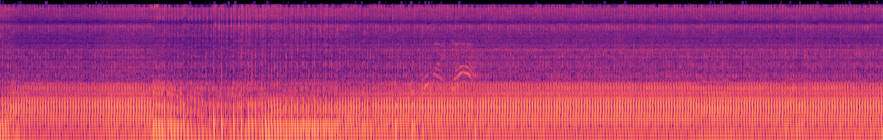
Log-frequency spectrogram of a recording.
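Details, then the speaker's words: Free vintage small-engine generator with varnish in it, started with a whiff of ether, killed by grounding the spark plug: single-cylinder catches after a rough first few seconds, then settles into a steady, even run with no misfires; normal running. "Like, oh my god, I can't believe this thing just fired up."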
